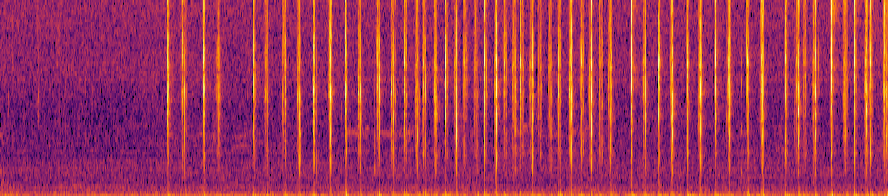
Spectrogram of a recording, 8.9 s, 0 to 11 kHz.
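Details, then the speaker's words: Gateron Silent Black switch from an LK67 keyboard after lubing: rapid, short, clean clicks, with the stock switch's scratchiness, leaf-spring ping and spring noise gone. "pretty much all of those issues that i noted are gone so good stuff good stuff"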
